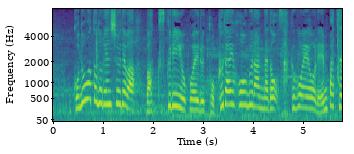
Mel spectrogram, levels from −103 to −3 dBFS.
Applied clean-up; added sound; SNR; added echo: none; none; none; none.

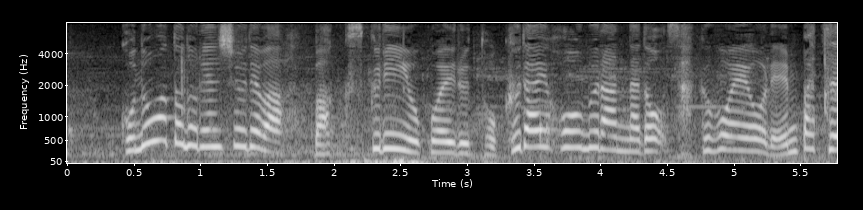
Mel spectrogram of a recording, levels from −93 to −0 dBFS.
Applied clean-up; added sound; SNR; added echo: none; Waves, surf; 14 dB; none.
